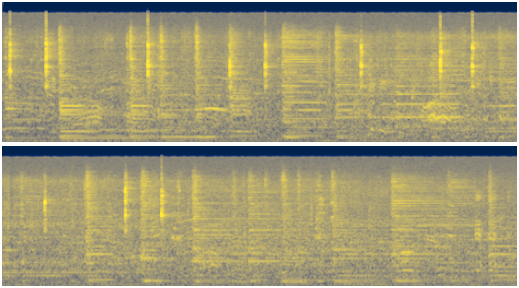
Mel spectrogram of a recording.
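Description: Acoustic guitar being picked, a steady run of plucked notes with sharp pick attacks.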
